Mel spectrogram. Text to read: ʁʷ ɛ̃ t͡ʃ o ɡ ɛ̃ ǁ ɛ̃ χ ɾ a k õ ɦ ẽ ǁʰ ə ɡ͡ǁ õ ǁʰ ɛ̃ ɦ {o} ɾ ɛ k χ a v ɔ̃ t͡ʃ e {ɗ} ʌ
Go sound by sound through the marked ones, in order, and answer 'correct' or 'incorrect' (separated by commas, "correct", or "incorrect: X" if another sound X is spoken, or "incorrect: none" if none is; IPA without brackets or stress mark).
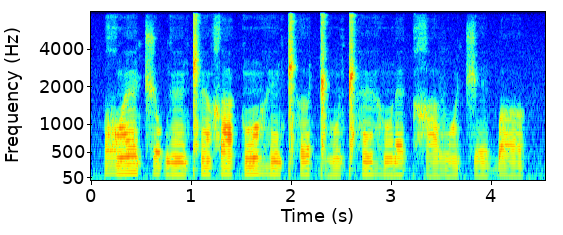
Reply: incorrect: õ, incorrect: ɓ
